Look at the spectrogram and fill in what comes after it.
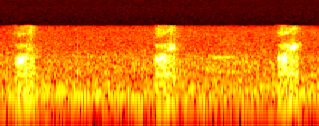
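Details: Mating turtles: one gives three short, nasal, duck-like quacks about every one and a half seconds, with a single sharp click between the first two.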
